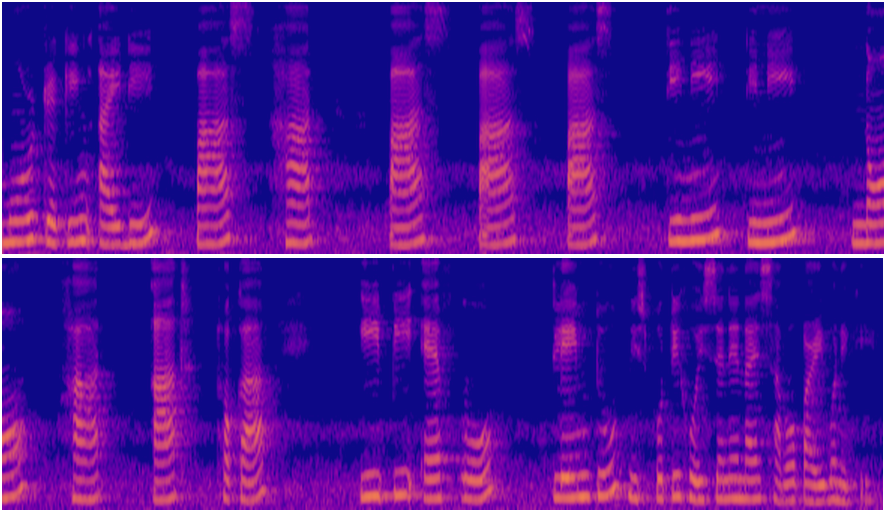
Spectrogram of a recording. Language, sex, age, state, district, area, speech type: Assamese, female, 18-30, Assam, Kamrup Metropolitan, urban, read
